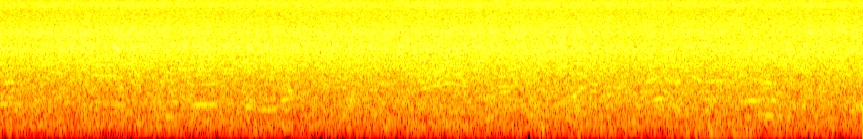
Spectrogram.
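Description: Water cascading over a stone dam weir, a steady rushing roar, with faint voices of bathers here and there.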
